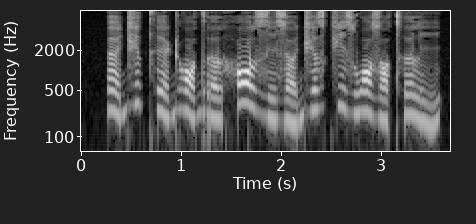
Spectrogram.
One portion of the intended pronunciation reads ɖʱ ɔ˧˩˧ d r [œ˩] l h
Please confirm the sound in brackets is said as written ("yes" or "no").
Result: no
